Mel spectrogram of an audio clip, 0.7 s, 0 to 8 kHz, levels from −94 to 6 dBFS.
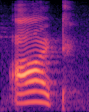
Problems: constant background noise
